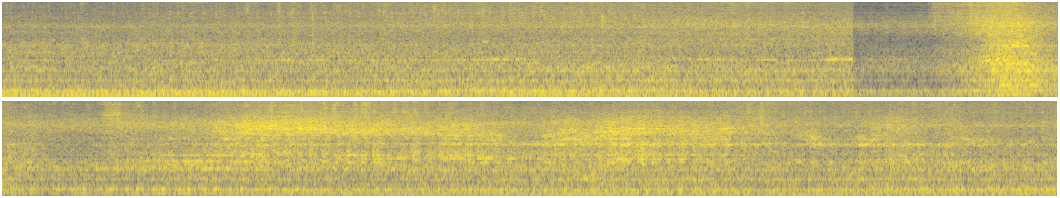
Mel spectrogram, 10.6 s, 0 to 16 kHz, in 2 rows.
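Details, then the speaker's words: 1984 Monte Carlo SS carbureted small block, sat 22 years, idling after vacuum leaks from 40-year-old rotted smog vacuum hoses were found and capped: a steady, even low rumble with one brief whoosh midway, running smoothly without stumbling. "just been finding vacuum leaks old rotted hoses capping them off we got it running pretty good"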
